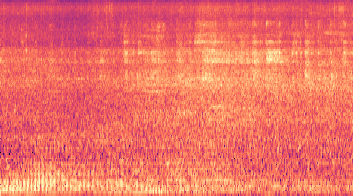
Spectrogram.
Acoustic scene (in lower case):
street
